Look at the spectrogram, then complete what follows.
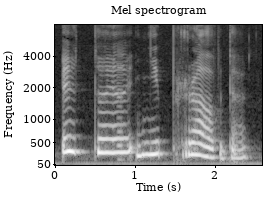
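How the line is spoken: Slow indignant speech. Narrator (Russian): медленно и с негодованием произнесла Рита

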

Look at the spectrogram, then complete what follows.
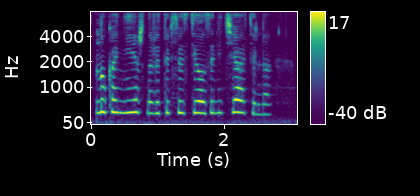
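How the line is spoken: Sobbing. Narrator (Russian): всхлипнула Поллианна

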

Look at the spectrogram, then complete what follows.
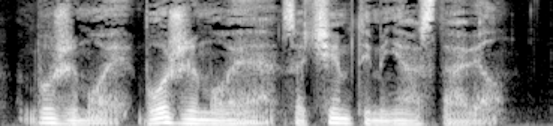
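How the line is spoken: Whisper, not a cry. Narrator (Russian): Шепот, не вопль

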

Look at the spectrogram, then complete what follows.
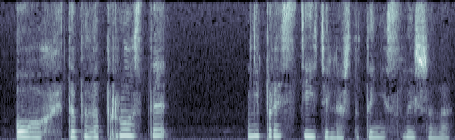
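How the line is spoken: Sighing. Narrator (Russian): вздохнул он

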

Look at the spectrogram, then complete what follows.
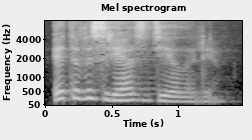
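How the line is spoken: Sad. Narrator (Russian): так печально сказала

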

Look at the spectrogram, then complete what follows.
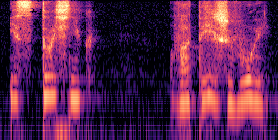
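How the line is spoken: Quiet. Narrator (Russian): тихо произнесла Марфа

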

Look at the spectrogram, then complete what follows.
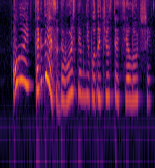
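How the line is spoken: Exclaiming. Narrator (Russian): воскликнула Поллианна

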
